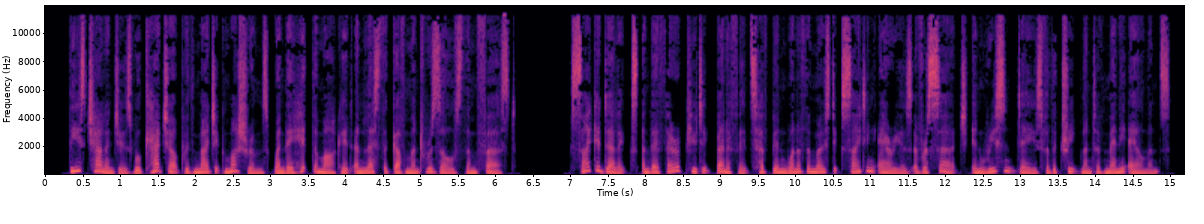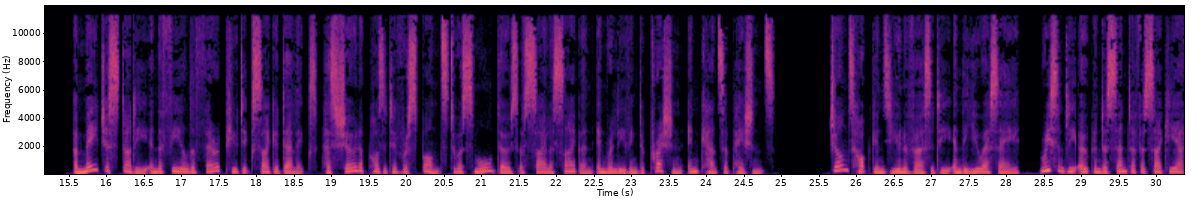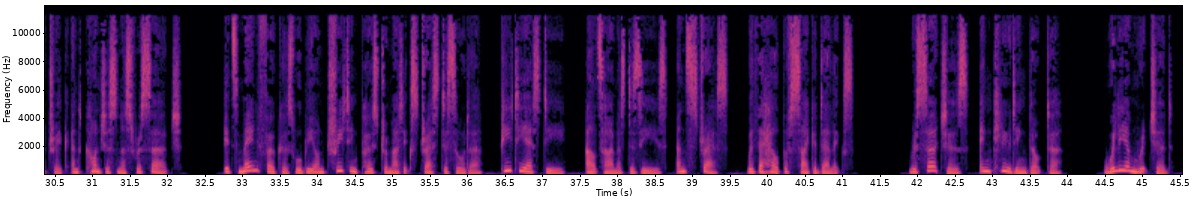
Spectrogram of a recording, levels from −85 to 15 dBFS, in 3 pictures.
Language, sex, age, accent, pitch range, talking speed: English, female, 40-59, British, 155-215 Hz, 145 wpm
